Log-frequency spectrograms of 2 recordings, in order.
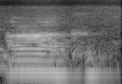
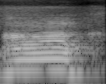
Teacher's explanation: हल्का ना की आवाज आती है इसे बोलते प्यारे दोस्तों अनुनासिक इसको मैं थोड़ा और एक्सप्लेन करता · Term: चंद्र बिंदु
